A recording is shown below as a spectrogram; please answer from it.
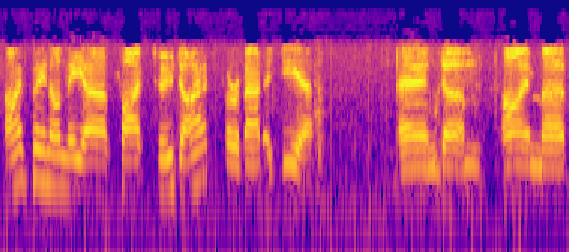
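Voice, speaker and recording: A man in his fifties calling a radio show on a speakerphone, talking hesitantly with many pauses and fillers. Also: fairly high pitch, steady tone. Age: 50s. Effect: on a speakerphone over a phone line. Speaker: caller. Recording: tinny phone line with faint hiss.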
